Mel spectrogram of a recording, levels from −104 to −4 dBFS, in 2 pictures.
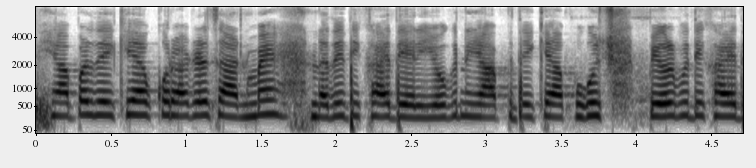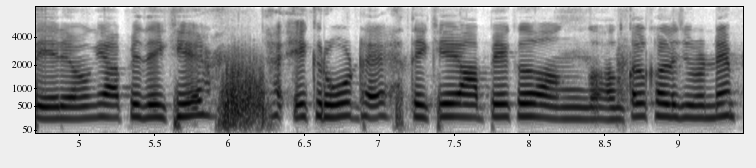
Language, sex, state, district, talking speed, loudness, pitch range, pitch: Hindi, female, West Bengal, Kolkata, 230 wpm, -13 LUFS, 270-295 Hz, 280 Hz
